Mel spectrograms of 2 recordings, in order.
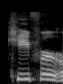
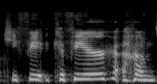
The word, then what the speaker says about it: kefir: There is many other things like sourdough is fermented, kefir or kefir, depending on how you pronounce it, kimchi.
